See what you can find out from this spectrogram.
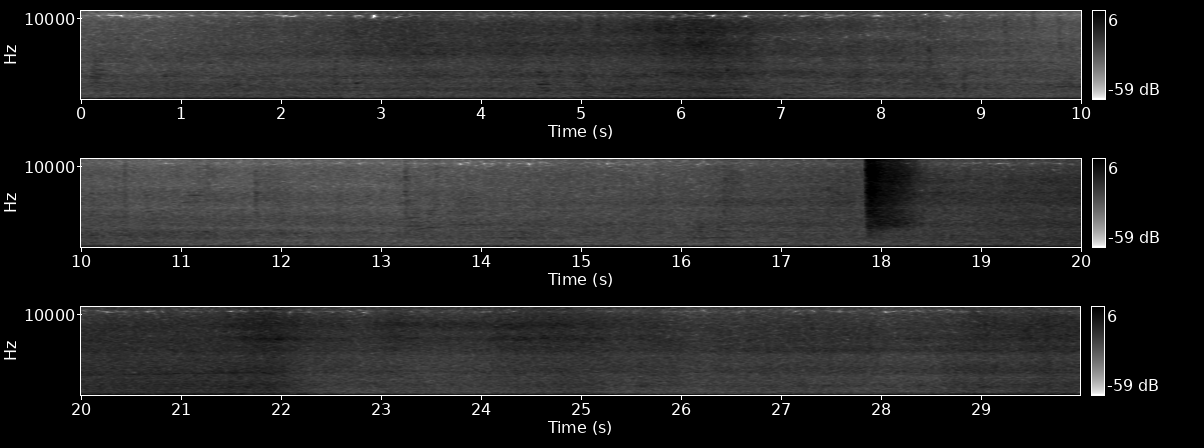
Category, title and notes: Soundscapes > Urban
The sound of being aboard a bus driving through a city
City, Trolley, Bus, Driving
